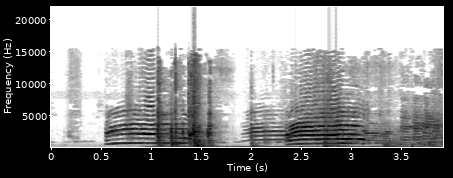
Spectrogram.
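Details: Pet cat begging for food, giving two loud, strained meows close together, the second longer and wavering, over a steady low hum and some handling noise.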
